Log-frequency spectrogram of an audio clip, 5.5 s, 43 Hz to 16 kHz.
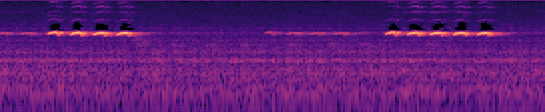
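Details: Calling to its mate, a tufted titmouse gives a loud phrase of four rapid whistled notes, a soft drawn whistle, then a five-note phrase. Recorded with a Nikon D800 and 600mm lens in quiet surroundings.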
